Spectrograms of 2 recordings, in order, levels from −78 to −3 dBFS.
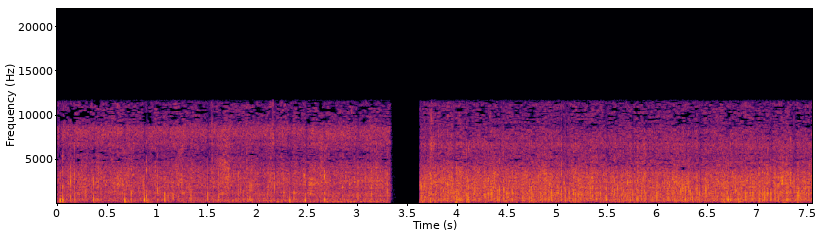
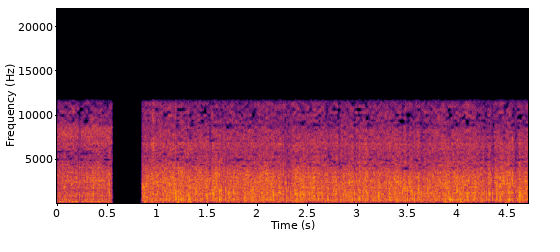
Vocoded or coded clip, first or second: second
